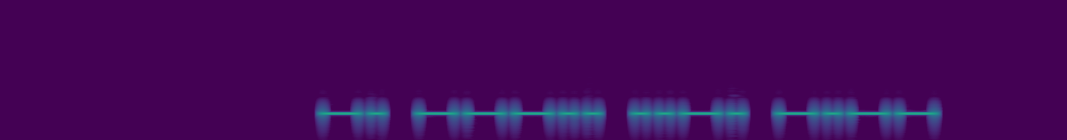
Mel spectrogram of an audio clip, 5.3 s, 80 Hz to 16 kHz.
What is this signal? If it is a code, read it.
Morse code, heard as a keyed tone, about 20 wpm, 700 Hz. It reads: N8FY
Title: USA Call Signs - 4 Characters - Repeated 3x - 20wpm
